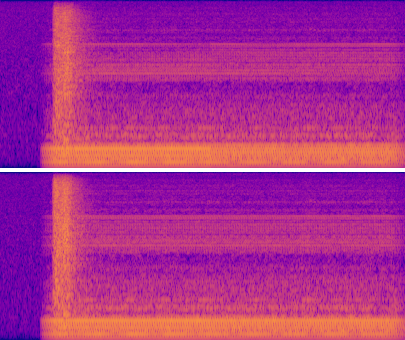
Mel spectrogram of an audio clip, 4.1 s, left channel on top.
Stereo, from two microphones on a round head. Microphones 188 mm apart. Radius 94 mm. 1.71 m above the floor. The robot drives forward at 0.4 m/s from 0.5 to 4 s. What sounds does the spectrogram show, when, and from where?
0.5 s tearing paper: 25° right (ahead or behind), 0.6 m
